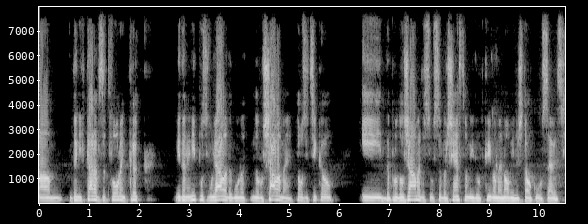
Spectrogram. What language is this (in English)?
Bulgarian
